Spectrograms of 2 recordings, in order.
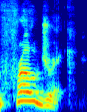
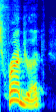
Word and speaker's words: Frederick: Do you now pronounce your name Frodrick?" And he's like, "No, it's Frederick."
